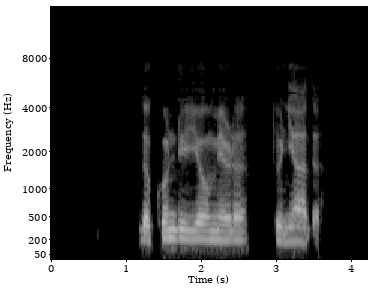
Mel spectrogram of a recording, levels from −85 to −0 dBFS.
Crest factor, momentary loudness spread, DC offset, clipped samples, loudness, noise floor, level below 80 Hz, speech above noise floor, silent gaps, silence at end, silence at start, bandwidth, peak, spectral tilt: 18 dB; 8 LU; under 0.1%; under 0.1%; -31 LUFS; under -90 dBFS; -78 dBFS; over 60 dB; 1.38-1.42 s, 2.65-2.96 s; 0.65 s; 1.2 s; 7.8 kHz; -14 dBFS; -7.5 dB/octave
